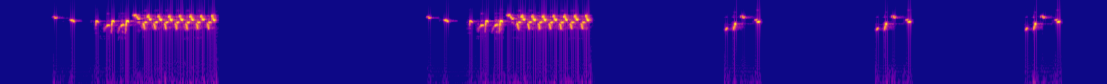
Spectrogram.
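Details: European goldfinch, Malaga classic ancestral style, on a recording for young birds to learn from: two lead-in notes and fast ringing trills repeated twice, then three short separate chirp groups.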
